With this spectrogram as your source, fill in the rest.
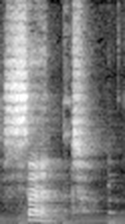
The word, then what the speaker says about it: cent: Hard C sounds like k, k, but soft C sounds like s. It's the same as the sound that an S makes.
